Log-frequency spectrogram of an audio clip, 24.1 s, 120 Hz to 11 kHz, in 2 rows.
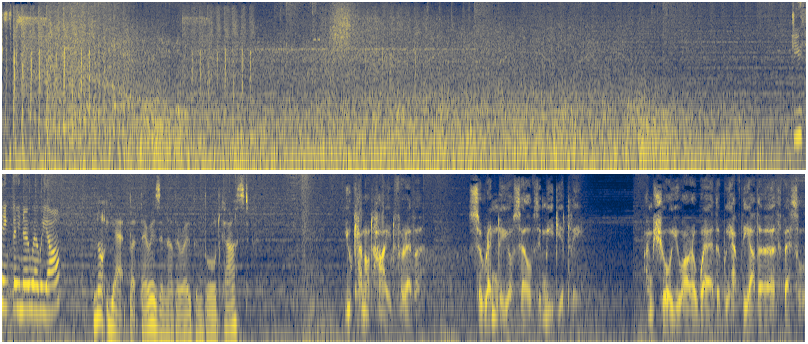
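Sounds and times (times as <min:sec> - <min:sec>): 
spaceship weapons firing in a rapid barrage: 0:00.0 - 0:04.4
booming explosions: 0:00.0 - 0:15.6
speech: 0:12.0 - 0:15.9, 0:17.2 - 0:18.5, 0:19.1 - 0:20.8, 0:21.7 - 0:24.0.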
